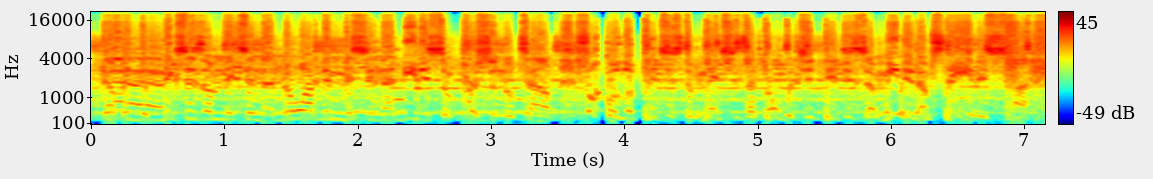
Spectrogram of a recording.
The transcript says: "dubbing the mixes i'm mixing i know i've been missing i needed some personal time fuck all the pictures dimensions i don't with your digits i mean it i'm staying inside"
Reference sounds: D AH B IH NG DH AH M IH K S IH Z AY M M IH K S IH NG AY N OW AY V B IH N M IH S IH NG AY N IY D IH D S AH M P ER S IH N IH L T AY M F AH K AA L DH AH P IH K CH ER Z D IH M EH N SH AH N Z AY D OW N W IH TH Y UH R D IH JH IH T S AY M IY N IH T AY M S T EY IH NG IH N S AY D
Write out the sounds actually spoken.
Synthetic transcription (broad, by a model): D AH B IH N DH AH M IH K S IH Z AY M M IH K S IH NG AY N OW AY V B IH N M IH S IH NG AY N IY D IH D S AH M P ER S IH N L T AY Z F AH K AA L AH P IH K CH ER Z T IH M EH N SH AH N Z AY D OW N W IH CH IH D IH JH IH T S AY M IY N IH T AY M S T EY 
